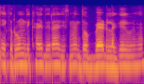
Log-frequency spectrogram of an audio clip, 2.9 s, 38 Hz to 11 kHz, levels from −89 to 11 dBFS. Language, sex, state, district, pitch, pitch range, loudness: Hindi, male, Jharkhand, Deoghar, 130 Hz, 130-140 Hz, -20 LUFS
